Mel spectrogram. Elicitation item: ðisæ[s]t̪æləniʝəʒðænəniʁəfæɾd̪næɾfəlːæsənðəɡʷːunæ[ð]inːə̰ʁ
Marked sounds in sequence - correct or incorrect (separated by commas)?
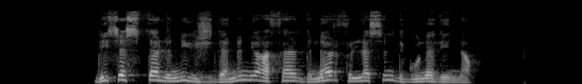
correct, correct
